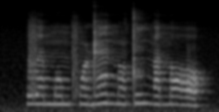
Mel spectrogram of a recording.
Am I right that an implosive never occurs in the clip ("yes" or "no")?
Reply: yes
